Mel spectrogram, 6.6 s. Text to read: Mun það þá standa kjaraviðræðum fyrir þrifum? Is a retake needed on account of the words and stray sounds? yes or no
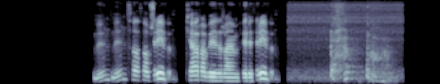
yes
